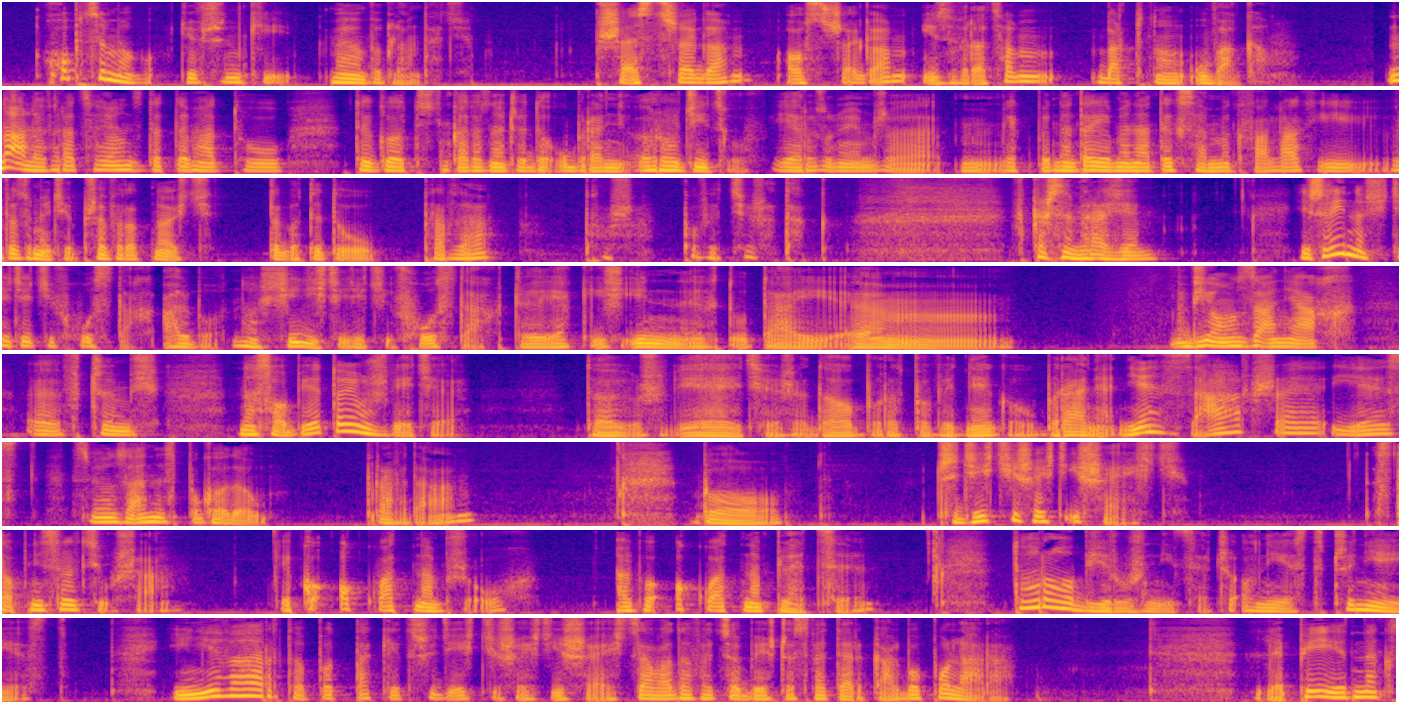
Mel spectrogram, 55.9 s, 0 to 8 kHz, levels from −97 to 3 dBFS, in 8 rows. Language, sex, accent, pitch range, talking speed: Polish, female, native, 115-150 Hz, 125 wpm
